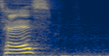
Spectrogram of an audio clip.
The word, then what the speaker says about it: Theoz: Theoz, if you didn't know, is pronounced Theoz, or Tears, as I like to call it, which is exactly how I felt when this qualified.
